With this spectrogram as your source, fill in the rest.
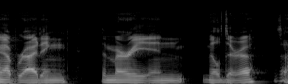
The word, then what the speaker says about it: Mildura: Ollie is wondering how growing up riding the Murray in Mildura, is that how you say it, Mildura? Yep, Mildura.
